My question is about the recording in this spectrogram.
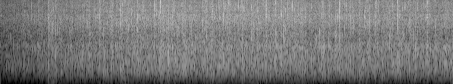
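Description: A large crowd applauding: a dense, steady patter of many hands clapping that swells up over the first half second.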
